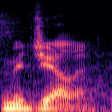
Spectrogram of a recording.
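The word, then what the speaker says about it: Magallan: not have an annoying voice thankfully um it's pronounced magellan they just spell it slightly off so i think with magellan i for me a big appeal of her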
